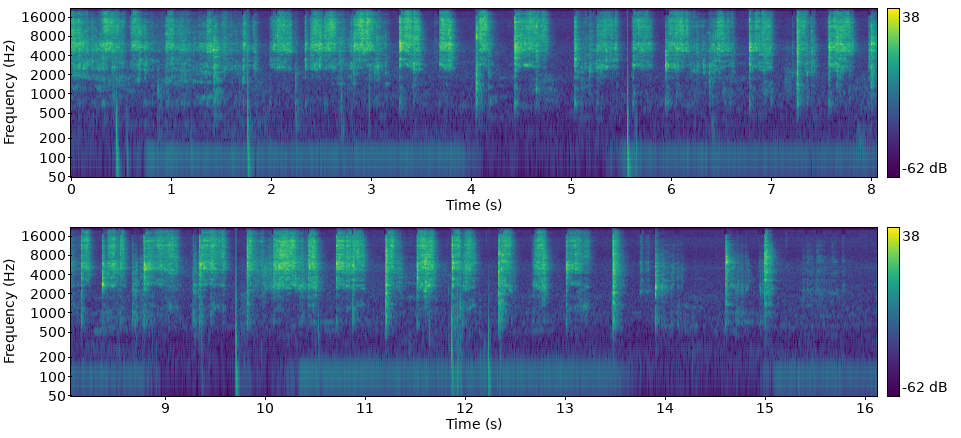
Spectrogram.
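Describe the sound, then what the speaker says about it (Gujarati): A spoon stirs salt into a chili masala mixture with oil for Vadhwani raita marcha. Steady, close scraping and swirling goes on throughout, with frequent sharp clinks of metal against the bowl and no speech. "હવે આપણે એમાં જરૂર અનુસાર મીઠું નાખી અને હલાવીશું"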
